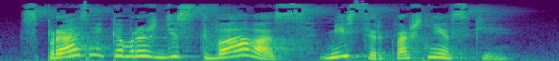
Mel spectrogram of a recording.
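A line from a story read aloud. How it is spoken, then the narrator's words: Woman calling out. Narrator (Russian): крикнула она ему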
